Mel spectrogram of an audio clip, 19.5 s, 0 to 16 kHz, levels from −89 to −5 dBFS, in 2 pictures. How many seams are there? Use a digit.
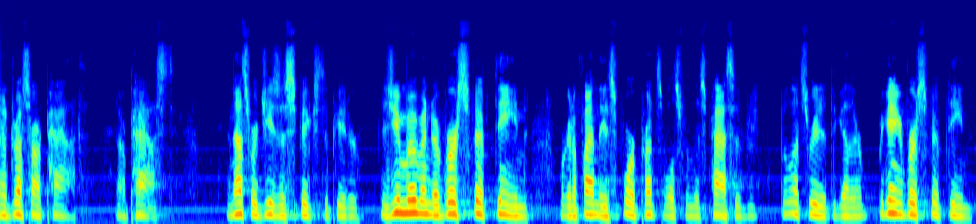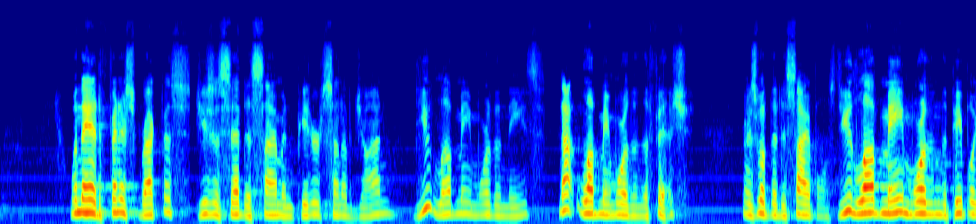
1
